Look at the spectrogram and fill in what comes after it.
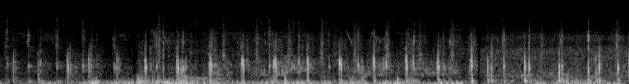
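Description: Hooves of two ridden horses clip-clopping on a paved lane, a quick, even run of sharp knocks several times a second.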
